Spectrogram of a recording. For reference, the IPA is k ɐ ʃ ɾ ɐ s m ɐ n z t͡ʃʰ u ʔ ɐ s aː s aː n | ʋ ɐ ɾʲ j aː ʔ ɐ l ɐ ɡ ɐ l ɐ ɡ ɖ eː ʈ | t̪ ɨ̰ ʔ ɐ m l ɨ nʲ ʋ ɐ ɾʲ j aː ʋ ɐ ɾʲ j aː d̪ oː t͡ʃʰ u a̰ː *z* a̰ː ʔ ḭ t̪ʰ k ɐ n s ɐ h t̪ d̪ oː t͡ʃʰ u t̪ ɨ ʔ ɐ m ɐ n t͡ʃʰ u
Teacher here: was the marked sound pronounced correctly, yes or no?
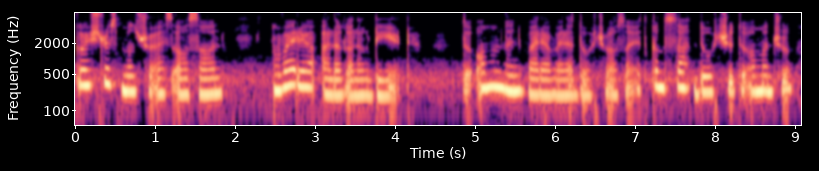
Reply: no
